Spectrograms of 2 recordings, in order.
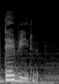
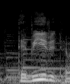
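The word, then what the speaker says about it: débil: で、今まで出てきた単語では例えばデビル、デビールではなくてデビルなので E の上にアクセント記号をつけます。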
